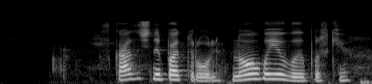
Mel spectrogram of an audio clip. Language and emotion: Russian, neutral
